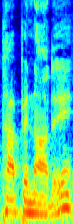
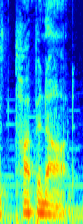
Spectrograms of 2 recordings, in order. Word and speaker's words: tapenade: the pronunciation of this it's not tapenade it's a tapenade pure of a black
